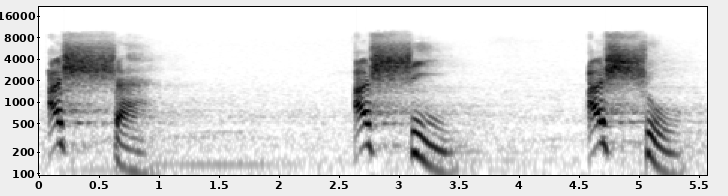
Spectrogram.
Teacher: sifat atafasyi yaitu menyebarnya angin di dalam mulut kita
